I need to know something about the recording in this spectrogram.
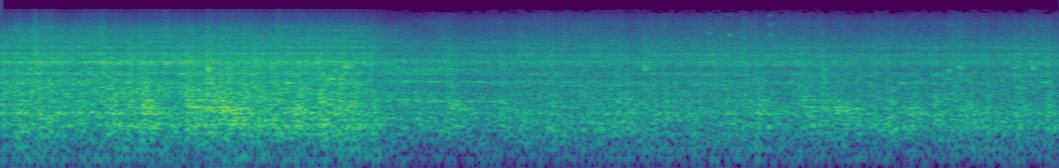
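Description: Long freight train of covered hopper wagons rolling past, with a steady rumble and clatter of steel wheels on the rails. It gets a little quieter and duller from about four seconds in.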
